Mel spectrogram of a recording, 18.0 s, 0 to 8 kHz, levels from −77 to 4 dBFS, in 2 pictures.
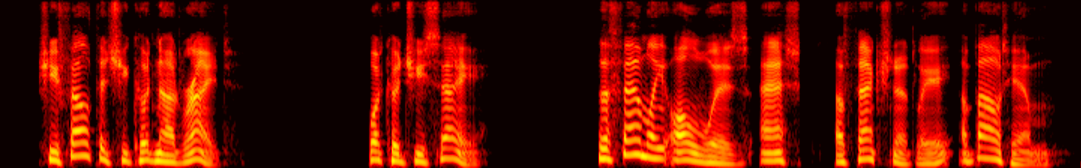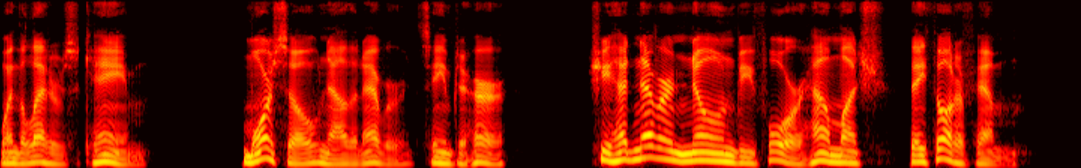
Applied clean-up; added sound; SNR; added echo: none; none; none; none.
